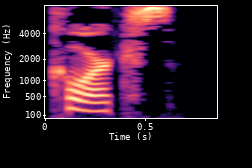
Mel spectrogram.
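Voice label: "corks", British English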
